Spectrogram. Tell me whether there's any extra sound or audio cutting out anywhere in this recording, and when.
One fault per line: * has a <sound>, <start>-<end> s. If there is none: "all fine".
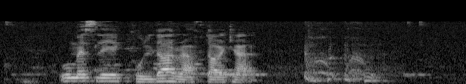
* has a cough, 3.0-4.0 s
